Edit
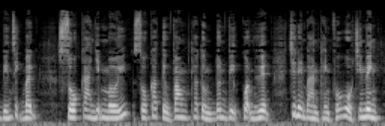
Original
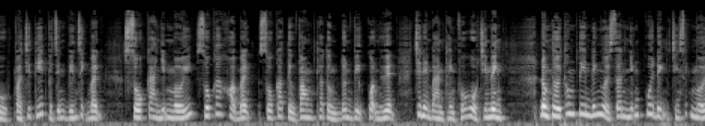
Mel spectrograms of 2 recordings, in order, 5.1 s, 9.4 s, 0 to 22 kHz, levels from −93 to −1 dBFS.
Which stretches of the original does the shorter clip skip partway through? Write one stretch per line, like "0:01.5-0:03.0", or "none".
0:02.6-0:03.4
